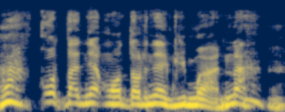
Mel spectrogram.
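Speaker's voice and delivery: acted angry, incredulous outburst, high and indignant. Retelling the reaction to dad's first question after the accident, retelling an angry reaction. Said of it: "Aku emosi".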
